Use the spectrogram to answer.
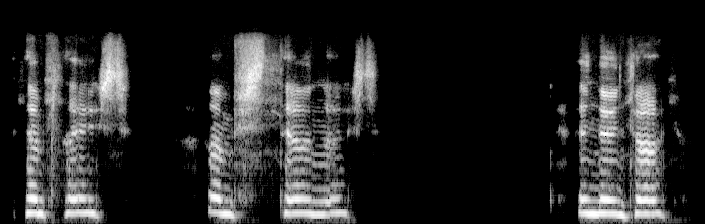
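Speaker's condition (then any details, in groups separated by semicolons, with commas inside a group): ALS; swallowing lost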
